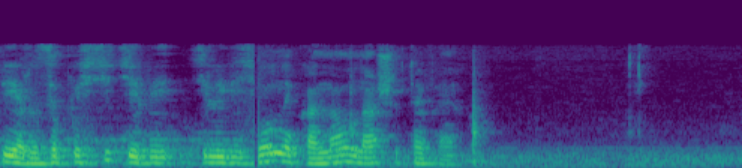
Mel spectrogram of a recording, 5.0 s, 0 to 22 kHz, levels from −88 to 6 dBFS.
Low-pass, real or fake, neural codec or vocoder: 7.2 kHz; real; none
